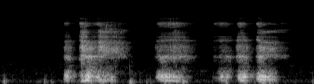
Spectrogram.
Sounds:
Throat clearing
